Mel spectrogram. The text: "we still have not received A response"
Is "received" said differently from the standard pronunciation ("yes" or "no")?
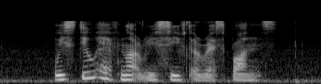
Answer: no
